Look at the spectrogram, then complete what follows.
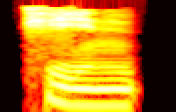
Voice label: "kin4", cantonese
